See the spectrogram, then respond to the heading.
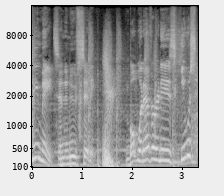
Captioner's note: whoosh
